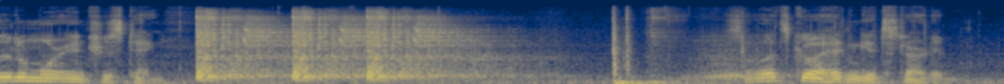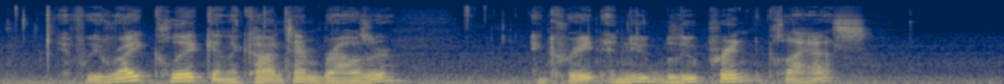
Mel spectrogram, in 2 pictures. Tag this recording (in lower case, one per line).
speech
